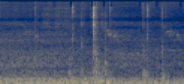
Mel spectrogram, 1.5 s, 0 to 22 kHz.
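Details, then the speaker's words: 2007 Dodge Caravan power sliding door: short smooth motor hum with light clicks as the door travels, no grinding or binding. This door works properly, unlike the other door, where the chain appears faulty. "let's try this one okay that one's much nicer that's the way it's supposed to work"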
